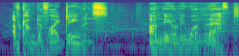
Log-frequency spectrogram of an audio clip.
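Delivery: low, raspy, edgy rogue voice drifting British. Playing an edgy rogue in a game, answering a question: low raspy edgy rogue voice. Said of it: "So we're playing as this edgy rogue named [name]. ... I'm going to do a low raspy voice that doesn't take a lot on my throat. ... Why does it easily like go British? Who are you then? British".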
